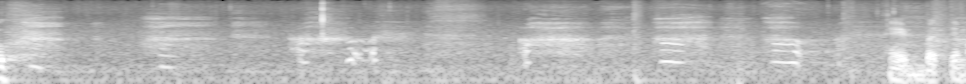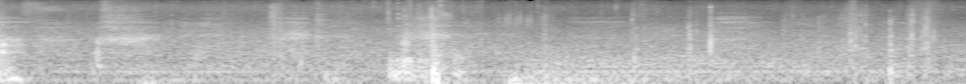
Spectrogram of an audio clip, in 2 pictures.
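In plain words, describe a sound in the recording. A young man talks calmly into a close microphone.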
